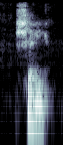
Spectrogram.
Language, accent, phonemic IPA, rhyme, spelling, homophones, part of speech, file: English, Southern England, /ʃeɪ/, -eɪ, chez, shay / Shea / Shay / Shaye, preposition, LL-Q1860 (eng)-chez.wav
- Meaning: At the home of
